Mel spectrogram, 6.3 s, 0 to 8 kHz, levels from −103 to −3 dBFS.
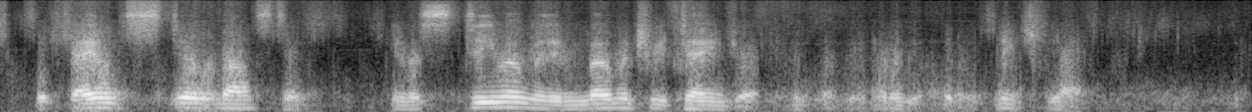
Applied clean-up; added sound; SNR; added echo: neural separator model SepFormer DNS4.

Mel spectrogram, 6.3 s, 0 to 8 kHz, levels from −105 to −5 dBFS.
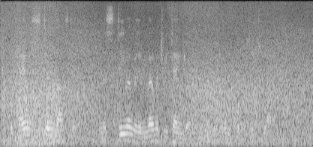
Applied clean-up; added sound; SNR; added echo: none; Waves, surf; -2 dB; none.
